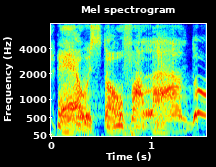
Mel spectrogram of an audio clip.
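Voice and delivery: high, drawn-out exasperated yell; mock shout. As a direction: act out yelling to be heard, stretching the words. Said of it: "começa a gritar e fala". (grito encenado, agudo e arrastado)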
